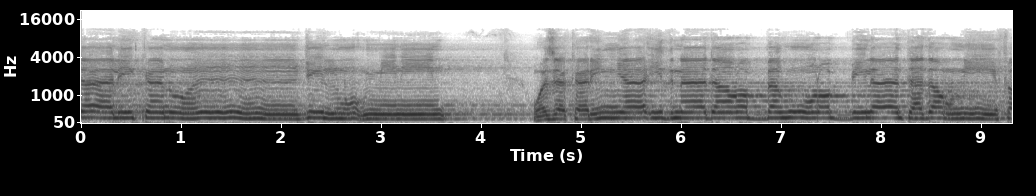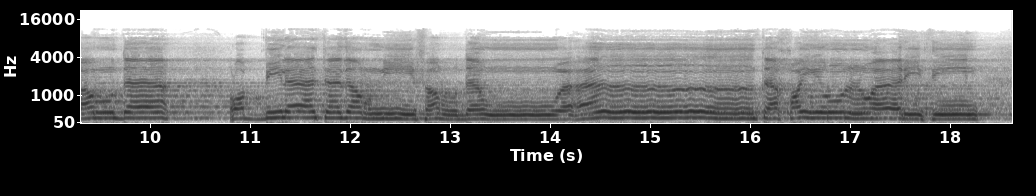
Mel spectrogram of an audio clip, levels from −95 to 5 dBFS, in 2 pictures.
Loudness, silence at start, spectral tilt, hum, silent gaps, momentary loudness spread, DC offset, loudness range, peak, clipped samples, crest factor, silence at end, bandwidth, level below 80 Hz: -19 LUFS; 0 s; -6.5 dB/octave; none; none; 5 LU; under 0.1%; 2 LU; -8 dBFS; under 0.1%; 10 dB; 0 s; 10.5 kHz; -52 dBFS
